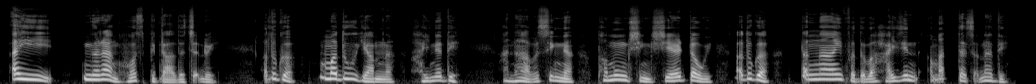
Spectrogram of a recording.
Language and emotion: Manipuri, disgusted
